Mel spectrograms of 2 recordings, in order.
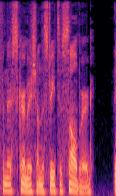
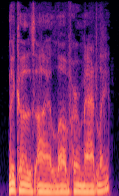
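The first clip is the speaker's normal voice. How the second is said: slow, sly tone halfway between teasing and leering; 2 semitones lower than usual. Reading a story aloud, a husband answering his stepdaughter: teasing, leering tone. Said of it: "something between a tease and a leer".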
